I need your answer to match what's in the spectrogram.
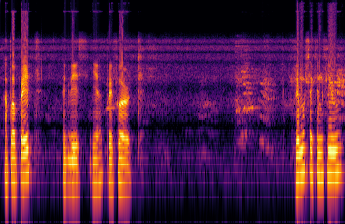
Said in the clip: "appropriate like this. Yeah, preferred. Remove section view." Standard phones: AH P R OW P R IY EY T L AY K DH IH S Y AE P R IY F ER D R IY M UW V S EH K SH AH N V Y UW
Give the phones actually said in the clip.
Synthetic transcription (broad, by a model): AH P R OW P R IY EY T L AY K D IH S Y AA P R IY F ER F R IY M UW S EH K AH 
